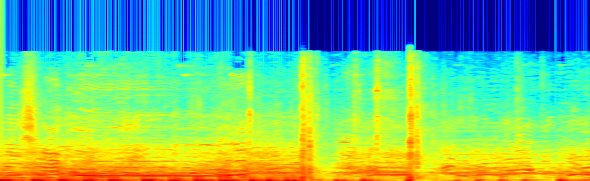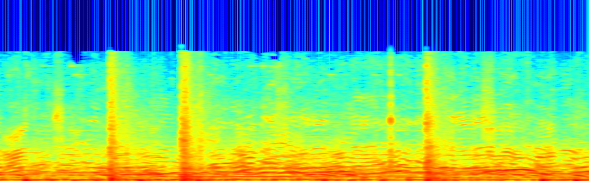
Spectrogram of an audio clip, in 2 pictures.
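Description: Drums beat in a fast rhythm.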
